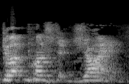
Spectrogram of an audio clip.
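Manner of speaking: normal talking voice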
